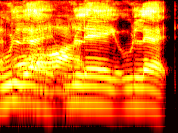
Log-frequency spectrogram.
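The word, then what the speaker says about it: Ouelet: I can never pronounce this name. It's a really hard to pronounce. I think you say it like that. Ouellette.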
